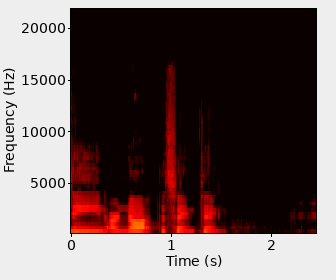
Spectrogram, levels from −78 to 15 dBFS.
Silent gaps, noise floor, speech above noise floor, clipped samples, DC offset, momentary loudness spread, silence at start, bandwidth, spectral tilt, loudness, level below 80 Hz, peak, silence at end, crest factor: none; -71 dBFS; 33 dB; under 0.1%; under 0.1%; 11 LU; 0 s; 17 kHz; -3.5 dB/octave; -37 LUFS; -84 dBFS; -16 dBFS; 0 s; 22 dB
